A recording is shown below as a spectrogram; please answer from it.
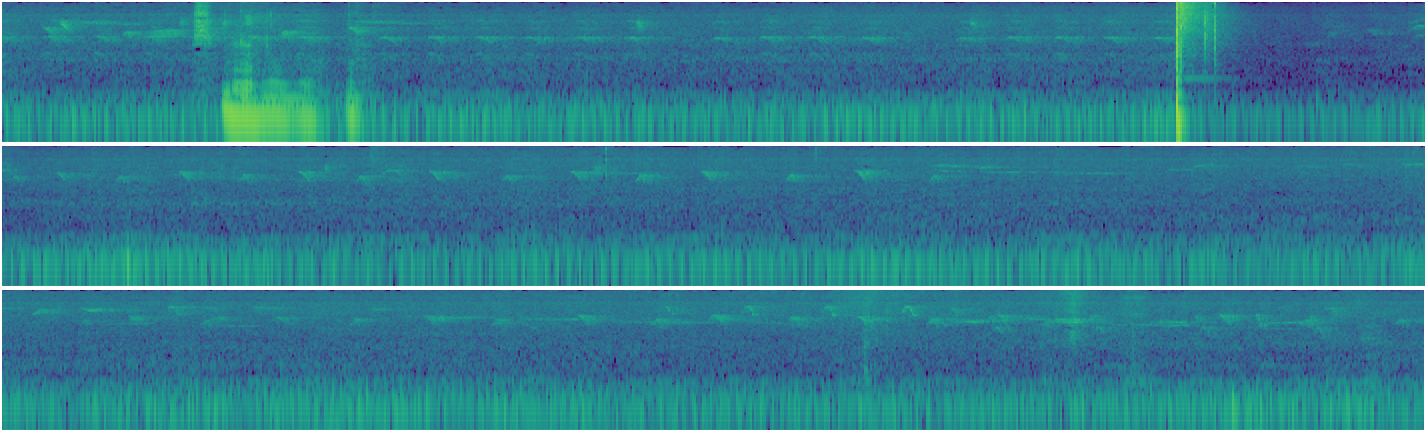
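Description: A single sharp air-rifle shot about a quarter of the way in, fired at birds in a treetop. Faint high chirps of small birds sound throughout.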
